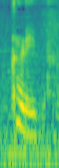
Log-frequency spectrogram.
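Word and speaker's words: kripë: for salt how do you say you say creep say it one more time how do you spell it k a k r spill it in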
